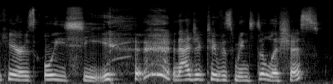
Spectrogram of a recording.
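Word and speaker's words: 美味しい: delicious it's a beautiful flavor uh but yeah o ishi in this case it's like pronounced o and then that that next character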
